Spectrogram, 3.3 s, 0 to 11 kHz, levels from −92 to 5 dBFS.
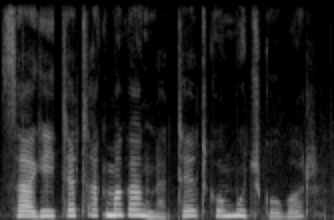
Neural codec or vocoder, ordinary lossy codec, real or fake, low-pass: none; none; real; none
